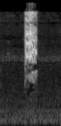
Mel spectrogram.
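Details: Female double-collared seedeater calling to stir a male into song: one sharp, harsh high note lasting about a third of a second over a quiet background.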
